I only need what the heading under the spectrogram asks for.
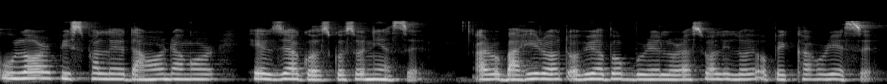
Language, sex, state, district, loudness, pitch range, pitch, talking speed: Assamese, female, Assam, Kamrup Metropolitan, -17 LUFS, 230-250 Hz, 235 Hz, 95 wpm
